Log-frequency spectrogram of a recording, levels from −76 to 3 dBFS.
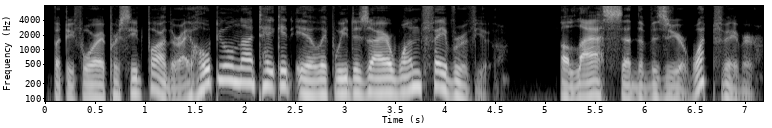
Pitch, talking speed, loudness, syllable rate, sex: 120 Hz, 215 wpm, -17 LUFS, 5.9 syllables/s, male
